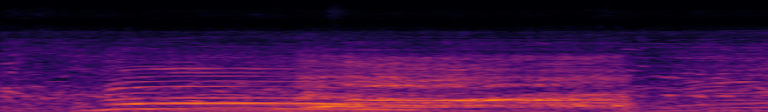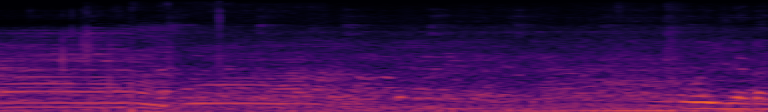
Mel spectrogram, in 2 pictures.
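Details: Friesian cattle at a large cattle market: two long, drawn-out harmonic moos, the first loud and steady for about two and a half seconds, the second shorter and falling, over background music and men talking.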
